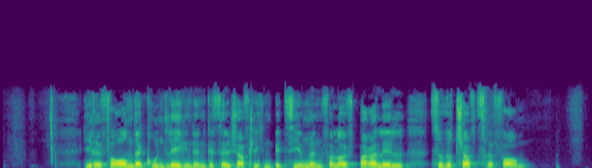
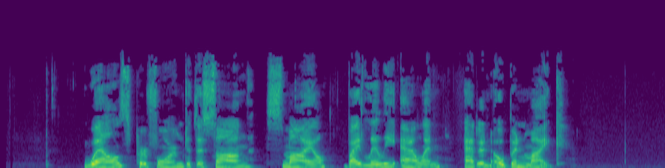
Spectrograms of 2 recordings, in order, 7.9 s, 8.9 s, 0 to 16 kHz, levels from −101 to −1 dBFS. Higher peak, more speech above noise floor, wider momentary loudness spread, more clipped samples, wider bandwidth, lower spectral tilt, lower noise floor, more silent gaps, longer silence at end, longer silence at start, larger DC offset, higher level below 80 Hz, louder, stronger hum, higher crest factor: first, -2 dBFS vs -10 dBFS; about the same, 47 dB vs 50 dB; about the same, 10 LU vs 11 LU; neither; second, 7.8 kHz vs 11 kHz; first, -5.5 dB/octave vs -4 dB/octave; second, -66 dBFS vs -79 dBFS; neither; second, 0.9 s vs 1.35 s; about the same, 1.15 s vs 1.15 s; neither; first, -56 dBFS vs -82 dBFS; first, -19 LUFS vs -29 LUFS; neither; about the same, 18 dB vs 20 dB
